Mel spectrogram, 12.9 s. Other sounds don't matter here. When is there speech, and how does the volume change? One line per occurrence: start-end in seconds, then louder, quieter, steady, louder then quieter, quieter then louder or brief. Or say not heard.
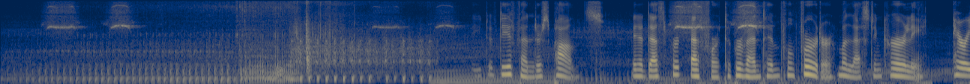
6.3-12.9 steady.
